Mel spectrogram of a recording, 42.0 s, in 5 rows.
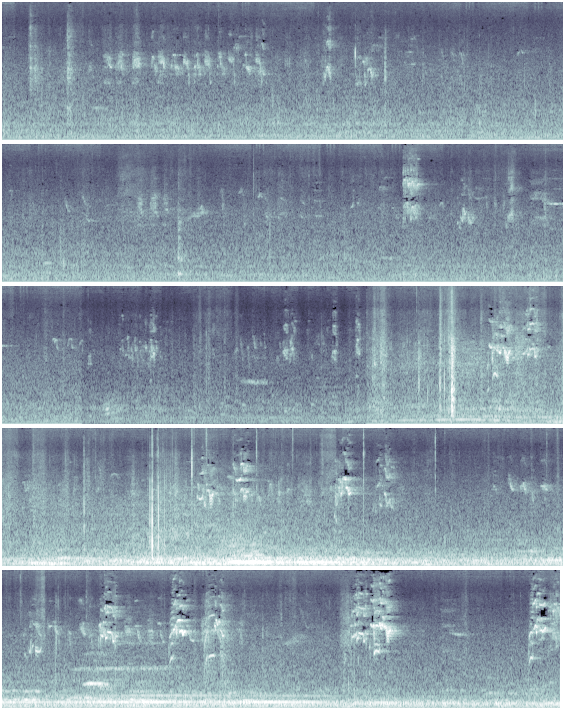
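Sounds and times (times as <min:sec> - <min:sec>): faint bird chirps: 0:19.9 - 0:22.3
hands working loose soil: 0:22.3 - 0:30.8.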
